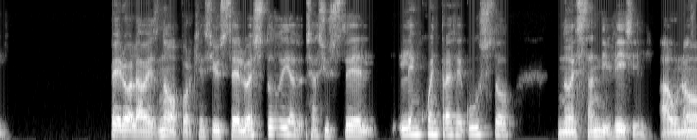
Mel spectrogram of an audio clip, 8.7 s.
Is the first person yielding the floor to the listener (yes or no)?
no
